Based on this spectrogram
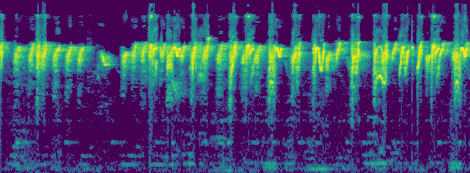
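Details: Crimson sunbird, a nectar-eating bird of shrubs, plantations and forest, singing busily: rapid high thin chirps and twittering trills tumbling over one another almost without pause, bright and piercing throughout.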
